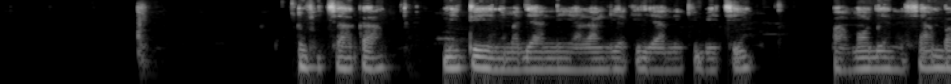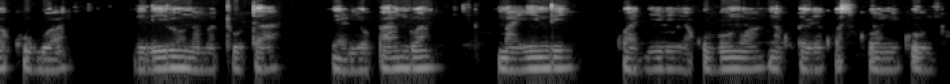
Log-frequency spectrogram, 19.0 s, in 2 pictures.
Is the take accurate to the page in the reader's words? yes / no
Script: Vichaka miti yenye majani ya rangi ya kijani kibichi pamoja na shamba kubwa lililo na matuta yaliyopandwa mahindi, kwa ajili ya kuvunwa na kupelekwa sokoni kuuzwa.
yes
